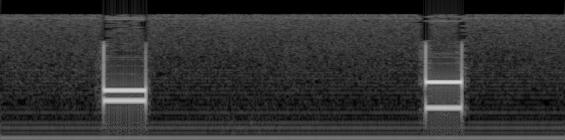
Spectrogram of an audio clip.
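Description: Telephone keypad tones as star and six are pressed during a phone call: two short, clear dual-pitch beeps about a second and a half apart over a steady low hum.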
